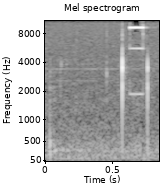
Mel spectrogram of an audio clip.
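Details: A soft click, then a short high electronic beep from a Medtronic MiniMed insulin pump as a menu button is pressed while using the temporary basal settings; a normal confirmation tone.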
